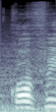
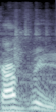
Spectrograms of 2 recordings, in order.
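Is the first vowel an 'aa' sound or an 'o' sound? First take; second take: o; aa. First: The first vowel is a rounded 'o' sound. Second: The first vowel is an open 'aa' sound. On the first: This is how the younger people say it. "मतलब कॉफ़ी या काफ़ी" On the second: This is how the older people say it. "मतलब कॉफ़ी या काफ़ी"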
